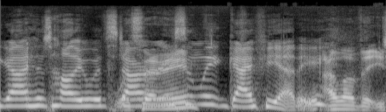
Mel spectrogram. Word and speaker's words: Fieri: no guy fieri got his Hollywood star guy Fiat e I love that you say it correctly you're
